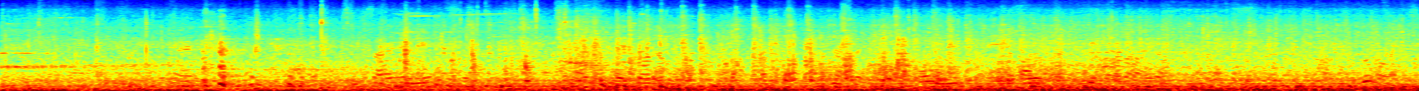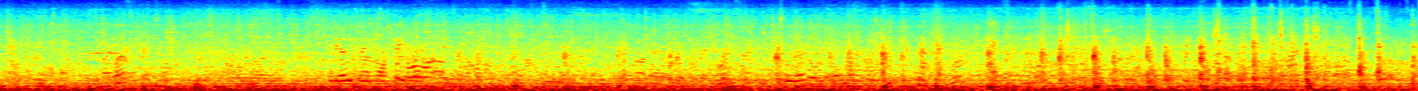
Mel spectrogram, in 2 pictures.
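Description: Underground metro station ambience: a steady low rumble, with scattered footsteps and the chatter of passengers.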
